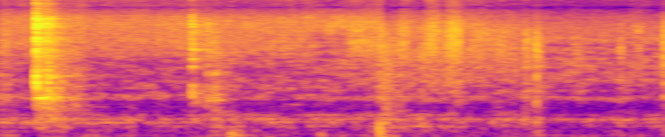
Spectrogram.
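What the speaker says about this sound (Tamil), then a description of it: "நல்லா கிண்டி விடுங்க." Chicken biryani masala gravy stirred in a pot, faint soft sizzling under scattered scrapes and light taps of a spoon, quiet and close with no talking.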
